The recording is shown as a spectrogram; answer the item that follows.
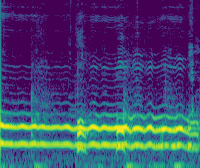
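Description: A man imitating a steam locomotive's whistle with his voice: one long held hummed 'poo' note that wavers a little and dips slightly in pitch near the end.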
